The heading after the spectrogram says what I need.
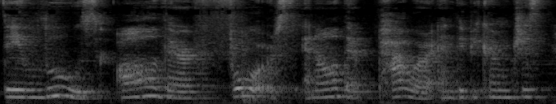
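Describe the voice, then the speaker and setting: A little high, steady and warm, a Moroccan-accented woman from Morocco speaks a little slowly in her role as a motivational coach. Her self-help message to channel viewers is earnest and emphatic, recorded in a roomy echo with faint music beneath.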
